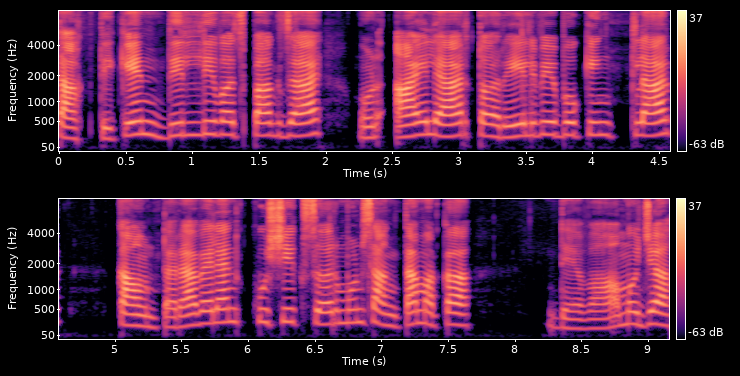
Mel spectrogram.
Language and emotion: Goan Konkani, sad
